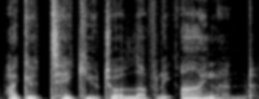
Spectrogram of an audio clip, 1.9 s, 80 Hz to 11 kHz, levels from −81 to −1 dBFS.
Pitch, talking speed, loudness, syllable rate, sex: 115 Hz, 245 wpm, -18 LUFS, 6.2 syllables/s, male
